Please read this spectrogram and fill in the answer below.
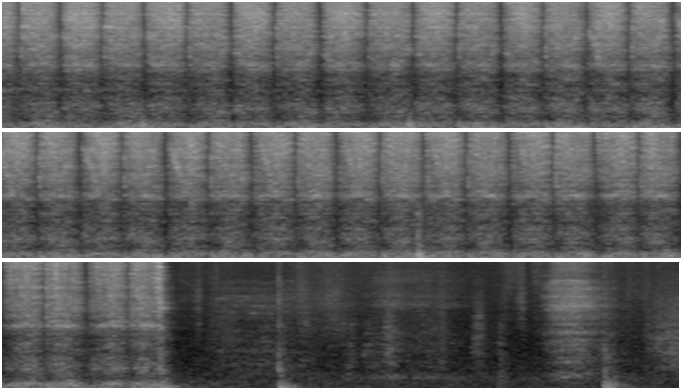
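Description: Wet diamond sharpening stone on an Edge Pro Apex guide arm rasping back and forth across a steel chef's knife blade in rapid, even strokes, grinding metal off to thin the blade behind the edge. The strokes stop suddenly about ten seconds in, leaving a few faint knocks.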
